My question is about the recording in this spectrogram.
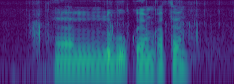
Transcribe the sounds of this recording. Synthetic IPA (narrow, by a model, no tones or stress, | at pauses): ɛjalubuʔkɔjɔmkat̪ɛn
